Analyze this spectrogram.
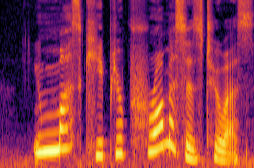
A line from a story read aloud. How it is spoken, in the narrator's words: exclaimed Dorothy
